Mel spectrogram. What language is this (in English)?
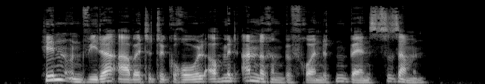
German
